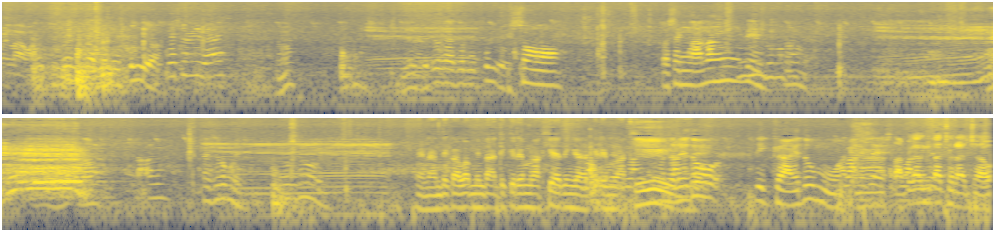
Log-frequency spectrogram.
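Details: Agitated cattle that have slipped their rope during a delivery of three big animals at Mlinting, Tempel, Sleman, nearly bolting. Repeated lowing with a strong, drawn-out moo in the middle, much overlapped by people talking and shouting.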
